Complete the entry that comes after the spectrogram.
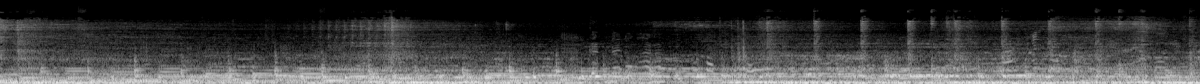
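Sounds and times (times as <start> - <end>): loud music with deep bass: 0.0 - 12.0.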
